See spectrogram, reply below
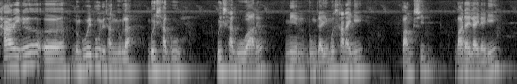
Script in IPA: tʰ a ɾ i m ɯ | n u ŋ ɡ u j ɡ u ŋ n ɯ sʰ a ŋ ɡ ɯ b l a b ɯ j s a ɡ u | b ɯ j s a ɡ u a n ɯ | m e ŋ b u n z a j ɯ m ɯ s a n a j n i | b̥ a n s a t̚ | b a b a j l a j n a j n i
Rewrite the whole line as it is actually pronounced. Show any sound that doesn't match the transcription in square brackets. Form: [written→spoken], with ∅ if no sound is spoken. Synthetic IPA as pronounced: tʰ a ɾ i [m→n] ɯ | n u ŋ ɡ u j [ɡ→b] u ŋ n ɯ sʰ a ŋ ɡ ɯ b l a b ɯ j s a ɡ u | b ɯ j s a ɡ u a n ɯ | m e [ŋ→n] b u [n→ŋ] z a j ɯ m ɯ s a n a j n i | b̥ a [n→ŋ] s [a→i] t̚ | b a [b→d] a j l a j n a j n i

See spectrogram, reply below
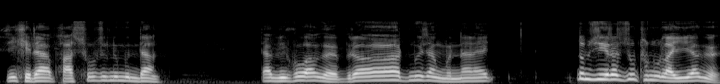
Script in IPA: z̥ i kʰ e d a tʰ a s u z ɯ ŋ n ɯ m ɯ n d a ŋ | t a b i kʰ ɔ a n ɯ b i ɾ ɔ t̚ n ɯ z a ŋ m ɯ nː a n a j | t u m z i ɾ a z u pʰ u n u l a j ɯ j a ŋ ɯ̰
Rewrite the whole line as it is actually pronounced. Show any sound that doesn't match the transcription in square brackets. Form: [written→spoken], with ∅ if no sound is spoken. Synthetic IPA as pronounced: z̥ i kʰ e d a [tʰ→pʰ] a s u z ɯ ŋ n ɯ m ɯ n d a ŋ | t a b i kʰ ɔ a [n→ŋ] ɯ b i ɾ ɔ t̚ [n→m] ɯ z a ŋ m ɯ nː a n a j | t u m z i ɾ a z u [pʰ→tʰ] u n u l a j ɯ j a ŋ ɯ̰

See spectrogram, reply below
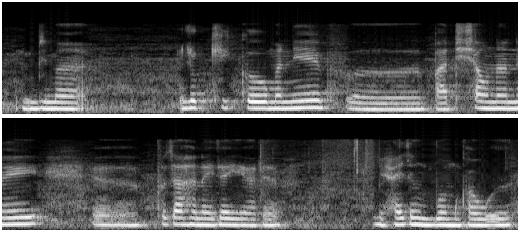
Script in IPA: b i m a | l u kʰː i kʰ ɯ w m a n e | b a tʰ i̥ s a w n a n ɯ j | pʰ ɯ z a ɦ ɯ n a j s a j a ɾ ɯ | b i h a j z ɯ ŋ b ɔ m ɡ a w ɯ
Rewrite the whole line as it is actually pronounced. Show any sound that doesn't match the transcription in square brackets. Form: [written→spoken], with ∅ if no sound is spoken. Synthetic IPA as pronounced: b i m a | l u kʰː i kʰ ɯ w m a n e | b a tʰ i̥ s a w n a n ɯ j | pʰ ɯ z a ɦ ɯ n a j [s→z] a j a ɾ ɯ | b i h a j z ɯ ŋ b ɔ m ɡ a w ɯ

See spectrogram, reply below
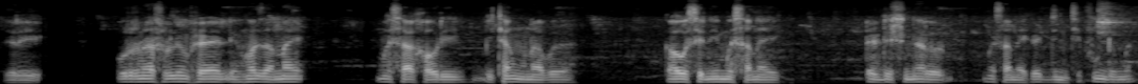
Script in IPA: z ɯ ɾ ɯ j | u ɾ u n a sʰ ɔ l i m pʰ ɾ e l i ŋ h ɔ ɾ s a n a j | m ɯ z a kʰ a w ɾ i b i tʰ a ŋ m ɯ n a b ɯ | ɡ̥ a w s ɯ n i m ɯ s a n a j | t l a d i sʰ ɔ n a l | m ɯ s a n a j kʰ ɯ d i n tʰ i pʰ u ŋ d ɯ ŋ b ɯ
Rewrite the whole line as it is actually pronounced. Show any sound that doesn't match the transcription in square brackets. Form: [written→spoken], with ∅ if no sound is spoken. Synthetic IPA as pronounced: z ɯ ɾ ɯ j | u ɾ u n a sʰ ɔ l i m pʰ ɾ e l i ŋ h ɔ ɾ [s→z] a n a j | m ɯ [z→s] a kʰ a w ɾ i b i tʰ a ŋ m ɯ n a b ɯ | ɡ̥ a w s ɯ n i m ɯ s a n a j | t [l→ɾ] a d i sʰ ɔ n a l | m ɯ s a n a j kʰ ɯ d i n tʰ i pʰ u ŋ d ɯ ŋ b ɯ

